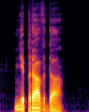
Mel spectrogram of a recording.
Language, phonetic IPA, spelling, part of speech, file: Polish, [ɲɛˈpravda], nieprawda, noun / interjection, Pl-nieprawda.ogg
